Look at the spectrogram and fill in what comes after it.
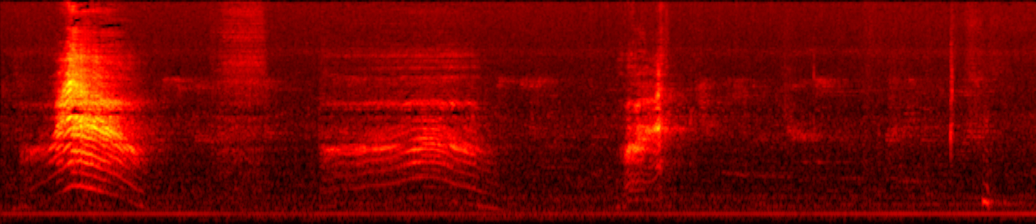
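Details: A couple of cats fighting in an apparent mating disagreement: long wailing, yowling caterwauls that rise and fall in pitch, with a loud first howl, a drawn-out second wail and a short sharp third cry, over a steady low hum.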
